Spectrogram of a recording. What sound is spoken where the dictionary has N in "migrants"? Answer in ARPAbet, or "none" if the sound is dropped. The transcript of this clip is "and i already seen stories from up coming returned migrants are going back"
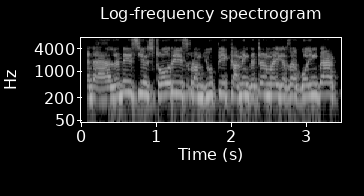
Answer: none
